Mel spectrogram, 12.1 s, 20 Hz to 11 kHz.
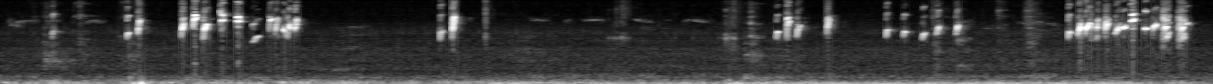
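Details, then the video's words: European goldfinch singing in bursts of rapid, high twittering and tinkling notes, liquid trills and quick chirps separated by short pauses, with a fuller jumbled phrase at the end; faint low hum beneath. "Gold Finch singing 2020|Carduelis carduelis"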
